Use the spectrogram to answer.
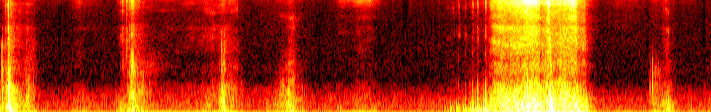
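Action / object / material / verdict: scrape / paperback book pages, paper / paper / none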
